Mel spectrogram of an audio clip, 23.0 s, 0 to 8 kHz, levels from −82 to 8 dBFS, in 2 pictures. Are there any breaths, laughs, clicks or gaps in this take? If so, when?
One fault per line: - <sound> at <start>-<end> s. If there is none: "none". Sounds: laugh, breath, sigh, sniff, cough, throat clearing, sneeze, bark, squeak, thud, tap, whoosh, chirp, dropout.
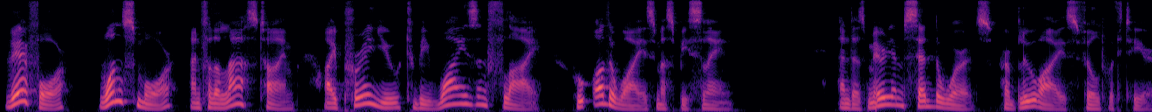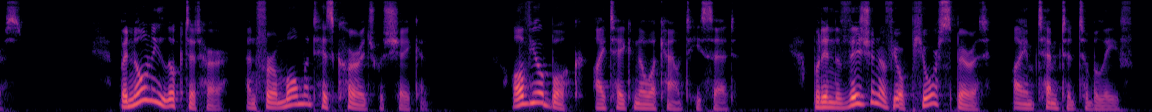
none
